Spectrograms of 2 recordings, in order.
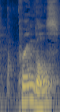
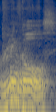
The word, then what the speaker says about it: Pringles: Pringles. Pringles has been a sponsor before. Yeah. I actually pronounced it Pringle, and I got in trouble for that. So, Pringles.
